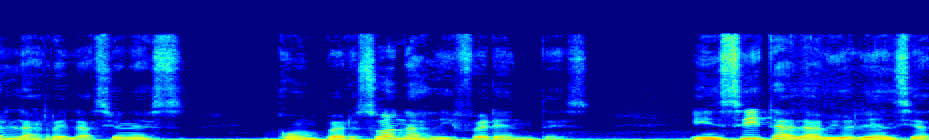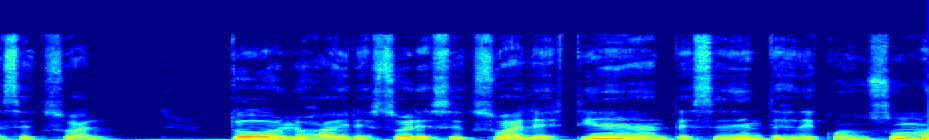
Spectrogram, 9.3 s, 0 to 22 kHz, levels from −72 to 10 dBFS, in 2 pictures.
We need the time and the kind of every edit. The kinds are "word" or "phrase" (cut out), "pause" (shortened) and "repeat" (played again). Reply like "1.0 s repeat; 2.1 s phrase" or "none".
1.3 s word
